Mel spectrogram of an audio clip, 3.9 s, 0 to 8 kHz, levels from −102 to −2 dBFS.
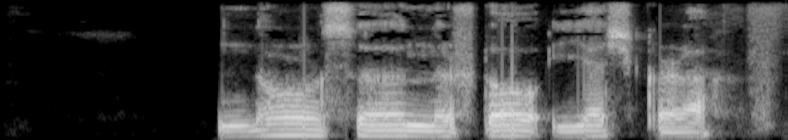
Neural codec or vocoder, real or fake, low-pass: none; real; 7.2 kHz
